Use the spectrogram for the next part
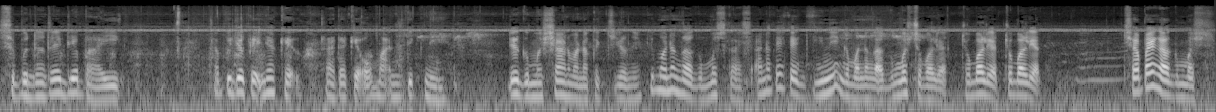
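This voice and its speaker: A woman in a casual vlog who coos and playfully scolds her pets and calls to them in sudden high tones. She talks to her viewers between calls. Faint crickets and outdoor noise sit behind her. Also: animated, brisk, darkish tone. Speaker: vlogger.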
